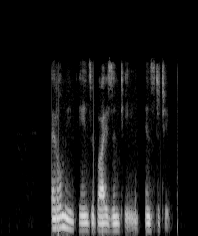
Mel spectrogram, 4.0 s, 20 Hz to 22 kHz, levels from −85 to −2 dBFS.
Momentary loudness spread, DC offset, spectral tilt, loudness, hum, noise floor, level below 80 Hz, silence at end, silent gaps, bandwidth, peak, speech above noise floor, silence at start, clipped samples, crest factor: 13 LU; under 0.1%; -6.5 dB/octave; -22 LUFS; none; -78 dBFS; -58 dBFS; 0.6 s; none; 7.8 kHz; -6 dBFS; 56 dB; 1.05 s; under 0.1%; 18 dB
